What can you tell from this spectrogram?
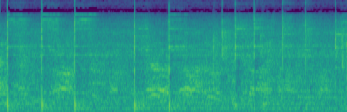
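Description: Hand hammer striking red-hot square steel stock on an anvil to cut off its end: five heavy, evenly spaced blows in the first two and a half seconds, then a run of lighter, quicker taps.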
